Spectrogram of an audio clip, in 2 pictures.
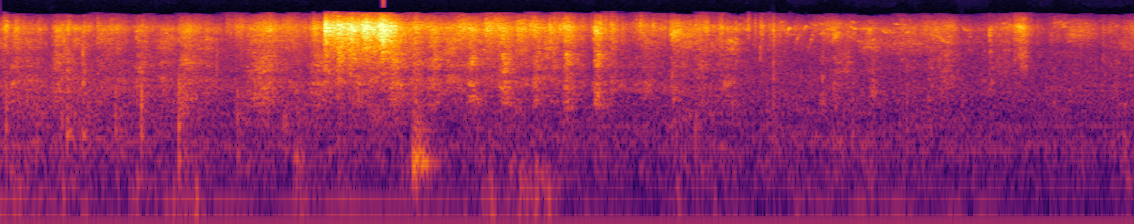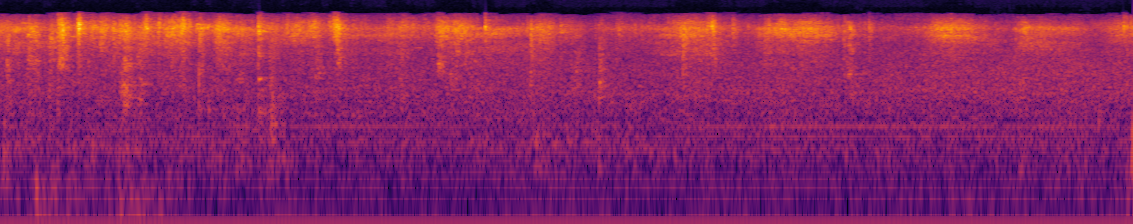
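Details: Lancillotto the pug, during his wild indoor play frenzy in Teramo, Italy, gives a short cluster of loud, rough barks and whimpers early on, then only scuffling and rustling follow, with a man's Italian voice asking for the paper back.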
